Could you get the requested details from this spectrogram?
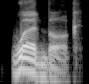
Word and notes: wordbook: British English

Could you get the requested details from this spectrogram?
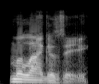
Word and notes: Malagasy: British English

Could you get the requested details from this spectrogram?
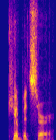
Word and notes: kibitzer: American English

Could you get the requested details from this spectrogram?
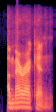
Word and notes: American: American English

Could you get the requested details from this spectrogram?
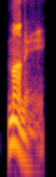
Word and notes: money: British English

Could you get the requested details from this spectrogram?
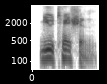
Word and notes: mutation: American English

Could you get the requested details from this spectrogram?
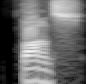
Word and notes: bonce: American English

